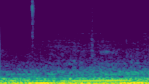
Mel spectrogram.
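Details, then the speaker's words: Chevy/GM truck or SUV driving with only low, even road rumble and no clanging from the front end after fixing loose bolts between the control arm and sway bar; suspension quiet. "the sway bar. And so now it's not doing that."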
